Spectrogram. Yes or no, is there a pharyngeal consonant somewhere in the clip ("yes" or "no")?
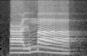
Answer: yes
